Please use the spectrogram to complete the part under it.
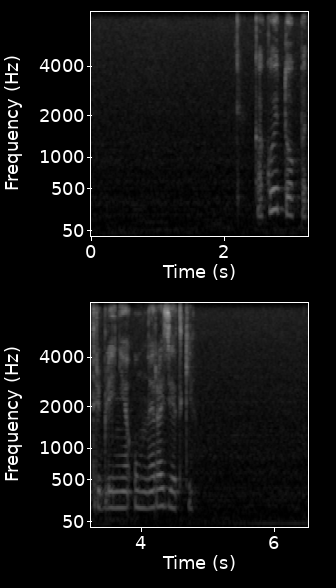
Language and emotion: Russian, neutral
